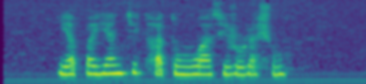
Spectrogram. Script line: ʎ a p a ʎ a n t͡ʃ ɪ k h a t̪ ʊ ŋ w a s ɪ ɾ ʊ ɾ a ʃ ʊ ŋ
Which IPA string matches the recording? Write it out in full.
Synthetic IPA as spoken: j a p a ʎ a n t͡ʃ ɪ k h a t̪ ʊ ŋ w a s ɪ ɾ ʊ ɾ a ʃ ʊ ŋ

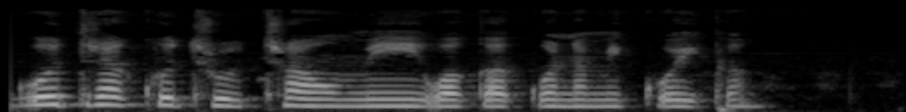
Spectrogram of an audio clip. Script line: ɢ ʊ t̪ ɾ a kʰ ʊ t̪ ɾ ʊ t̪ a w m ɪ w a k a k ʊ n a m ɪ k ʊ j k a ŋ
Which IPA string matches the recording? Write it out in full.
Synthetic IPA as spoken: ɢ ʊ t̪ ɾ a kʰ ʊ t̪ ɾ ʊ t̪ a w m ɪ w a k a k ʊ n a m ɪ k ʊ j k a ŋ

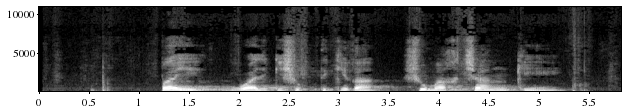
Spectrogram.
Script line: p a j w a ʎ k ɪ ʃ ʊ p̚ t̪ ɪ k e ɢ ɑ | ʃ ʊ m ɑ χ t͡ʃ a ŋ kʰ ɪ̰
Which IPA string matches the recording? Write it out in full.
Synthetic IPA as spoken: p a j w a ʎ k ɪ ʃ ʊ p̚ t̪ ɪ k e ɢ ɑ | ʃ ʊ m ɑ χ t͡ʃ a ŋ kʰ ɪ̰

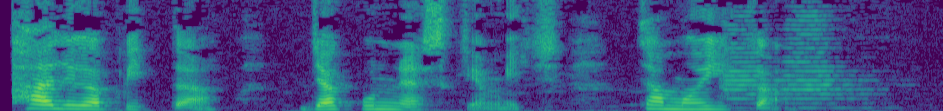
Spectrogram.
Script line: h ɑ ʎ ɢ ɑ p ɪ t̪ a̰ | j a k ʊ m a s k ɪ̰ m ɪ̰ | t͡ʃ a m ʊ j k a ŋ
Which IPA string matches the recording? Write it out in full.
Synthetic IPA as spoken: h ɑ ʎ ɢ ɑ p ɪ t̪ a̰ | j a k ʊ n a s k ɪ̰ m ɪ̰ | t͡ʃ a m ʊ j k a ŋ

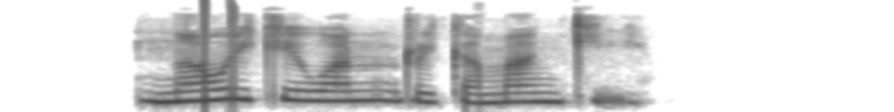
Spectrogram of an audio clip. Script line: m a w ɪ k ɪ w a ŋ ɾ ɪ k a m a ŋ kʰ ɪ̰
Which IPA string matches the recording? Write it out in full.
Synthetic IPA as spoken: n a w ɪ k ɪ w a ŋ ɾ ɪ k a m a ŋ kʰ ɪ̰

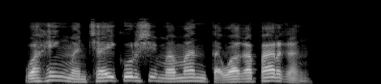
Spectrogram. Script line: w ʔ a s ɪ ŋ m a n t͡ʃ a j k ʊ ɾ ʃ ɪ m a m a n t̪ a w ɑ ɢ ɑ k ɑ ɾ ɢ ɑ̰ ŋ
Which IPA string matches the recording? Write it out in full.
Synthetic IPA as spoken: w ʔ a s ɪ ŋ m a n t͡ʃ a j k ʊ ɾ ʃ ɪ m a m a n t̪ a w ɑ ɢ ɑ p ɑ ɾ ɢ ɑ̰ ŋ

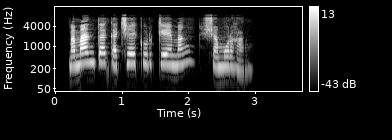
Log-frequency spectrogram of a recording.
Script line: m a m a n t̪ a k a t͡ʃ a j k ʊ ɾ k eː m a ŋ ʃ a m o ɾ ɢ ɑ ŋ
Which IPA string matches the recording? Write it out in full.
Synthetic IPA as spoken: m a m a n t̪ a k a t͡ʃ a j k ʊ ɾ k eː m a ŋ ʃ a m o ɾ ɢ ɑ ŋ

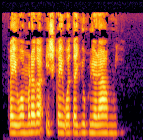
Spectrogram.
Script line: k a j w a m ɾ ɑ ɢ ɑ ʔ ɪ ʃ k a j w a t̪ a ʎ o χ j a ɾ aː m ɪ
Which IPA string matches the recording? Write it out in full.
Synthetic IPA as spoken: k a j w a m ɾ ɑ ɢ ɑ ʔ ɪ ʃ k a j w a t̪ a ʎ o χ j a ɾ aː m ɪ

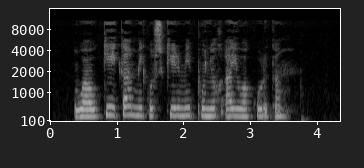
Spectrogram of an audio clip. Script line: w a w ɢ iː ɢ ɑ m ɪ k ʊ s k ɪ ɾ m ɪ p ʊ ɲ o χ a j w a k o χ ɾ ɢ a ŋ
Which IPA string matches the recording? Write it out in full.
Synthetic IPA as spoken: w a w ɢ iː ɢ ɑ m ɪ k ʊ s k ɪ ɾ m ɪ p ʊ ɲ o χ a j w a k o ɾ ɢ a ŋ

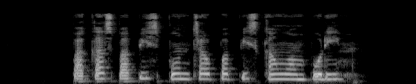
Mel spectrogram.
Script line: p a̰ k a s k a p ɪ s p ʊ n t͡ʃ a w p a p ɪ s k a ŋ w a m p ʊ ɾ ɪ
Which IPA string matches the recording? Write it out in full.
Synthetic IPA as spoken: p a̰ k a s p a p ɪ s p ʊ n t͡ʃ a w p a p ɪ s k a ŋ w a m p ʊ ɾ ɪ

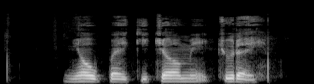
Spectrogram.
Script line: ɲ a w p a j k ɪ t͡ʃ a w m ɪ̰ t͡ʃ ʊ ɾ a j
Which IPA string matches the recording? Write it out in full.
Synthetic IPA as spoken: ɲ a w p a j k ɪ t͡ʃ a w m ɪ̰ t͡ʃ ʊ ɾ a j

